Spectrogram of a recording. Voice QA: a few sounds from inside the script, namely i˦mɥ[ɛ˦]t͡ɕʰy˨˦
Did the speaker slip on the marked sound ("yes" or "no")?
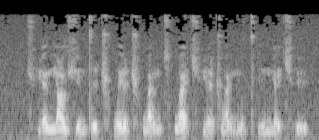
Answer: no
